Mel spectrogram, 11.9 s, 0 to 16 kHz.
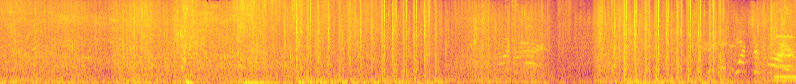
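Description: An automated turret in MW3 Zombies keeps firing in rapid, steady bursts amid dense game noise, with a brief lull near the end before the shooting resumes.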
